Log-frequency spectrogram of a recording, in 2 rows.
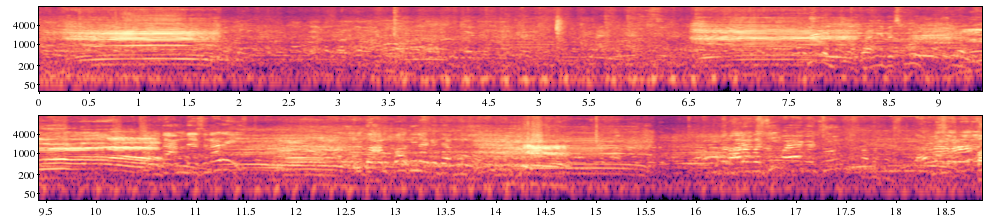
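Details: Sahiwal bull cattle at Ambari livestock market, Bangladesh, 18 August 2025, bought by a farmer from Barisal; several loud, drawn-out harmonic moos in sequence, some rising then falling, over steady crowd chatter and market bustle.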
